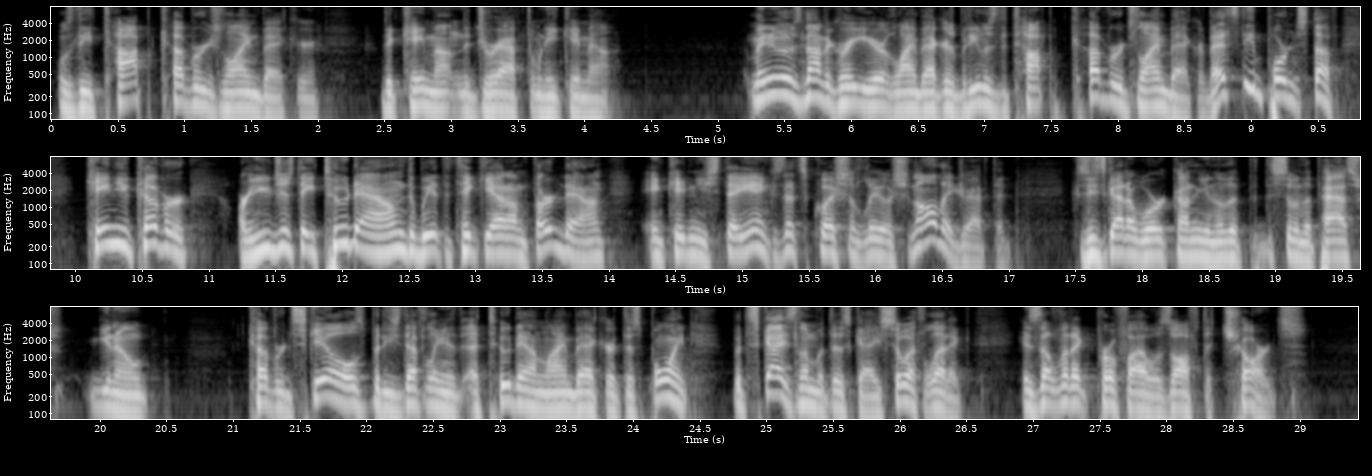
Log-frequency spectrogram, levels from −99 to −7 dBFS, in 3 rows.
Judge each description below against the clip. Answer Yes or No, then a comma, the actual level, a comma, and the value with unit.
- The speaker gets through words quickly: Yes, fast, 230 wpm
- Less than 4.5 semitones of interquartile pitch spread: No, average, 5.2 semitones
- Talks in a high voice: No, low, 130 Hz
